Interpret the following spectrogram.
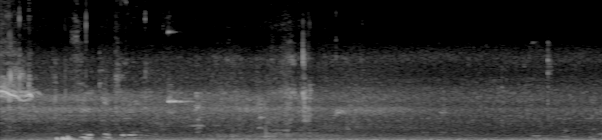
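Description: Faint outdoor summer ambience: steady insect buzzing, with a few short bird chirps in the first couple of seconds.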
